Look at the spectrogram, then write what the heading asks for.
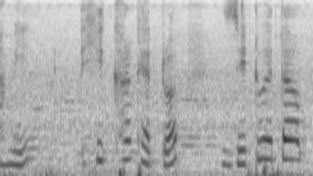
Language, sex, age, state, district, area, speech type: Assamese, female, 18-30, Assam, Kamrup Metropolitan, urban, spontaneous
